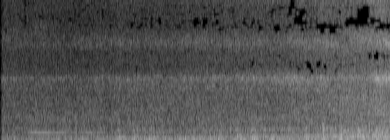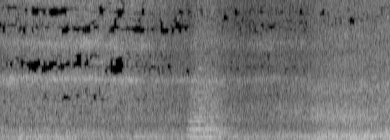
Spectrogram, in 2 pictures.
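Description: Yellow railway rescue train approaching and running through a station, its running noise and wheels on the rails growing steadily louder. A short horn blast sounds about seven seconds in.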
